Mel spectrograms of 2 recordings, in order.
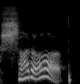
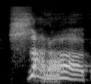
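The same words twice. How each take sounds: First: It sounds nervous and rattled. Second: It sounds confident and self-assured.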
